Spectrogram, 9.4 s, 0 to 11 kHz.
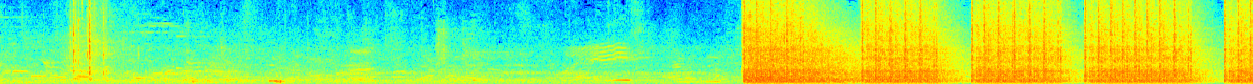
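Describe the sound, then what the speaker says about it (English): A German MP-40 submachine gun fired at a weapons demonstration: several loud, rapid automatic bursts in the second half, preceded by quieter outdoor ambience with someone speaking. "Demonstrate is a MP-40 German submachine gun."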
